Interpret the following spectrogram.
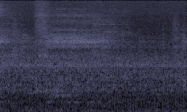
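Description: A person's faint breath close to the microphone over a low steady hiss, in a pause between spoken sentences.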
